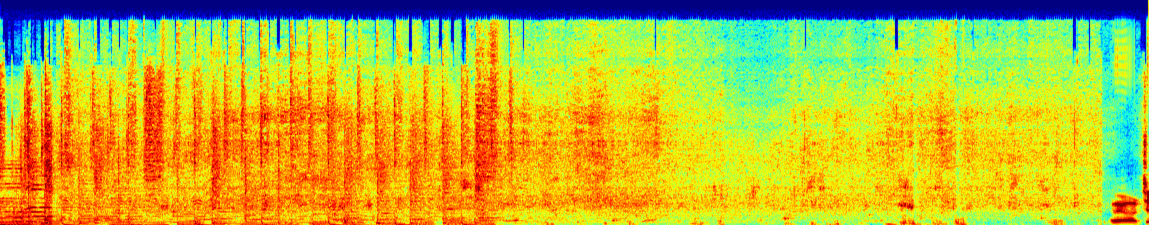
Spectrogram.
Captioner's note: sound of waves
